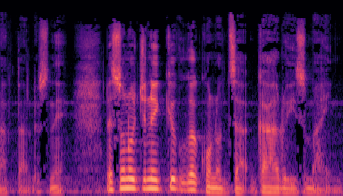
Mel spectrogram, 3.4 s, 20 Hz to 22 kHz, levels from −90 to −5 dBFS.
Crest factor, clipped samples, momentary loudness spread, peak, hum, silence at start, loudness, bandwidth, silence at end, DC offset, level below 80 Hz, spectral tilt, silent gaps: 18 dB; under 0.1%; 14 LU; -10 dBFS; none; 0 s; -27 LUFS; 16.5 kHz; 0 s; under 0.1%; -58 dBFS; -4.5 dB/octave; none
